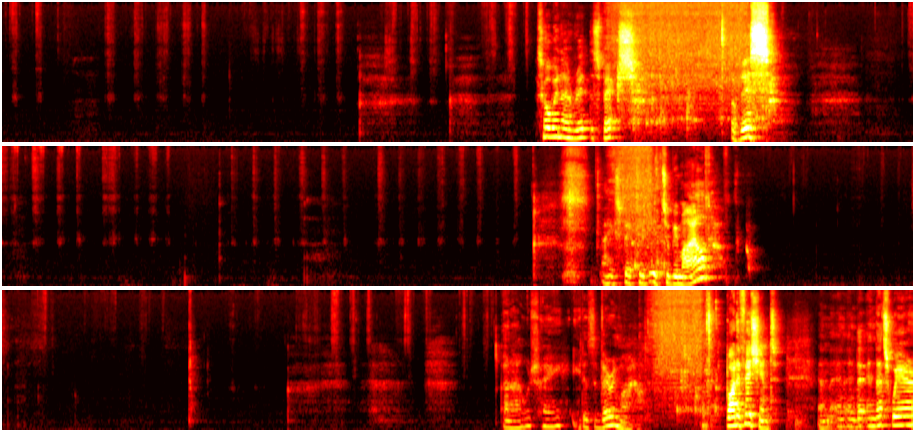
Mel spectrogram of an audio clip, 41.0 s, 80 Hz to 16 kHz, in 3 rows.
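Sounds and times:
razor scraping stubble: 0:00.0 - 0:11.7, 0:13.5 - 0:21.6, 0:22.6 - 0:24.3, 0:32.2 - 0:35.4.

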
